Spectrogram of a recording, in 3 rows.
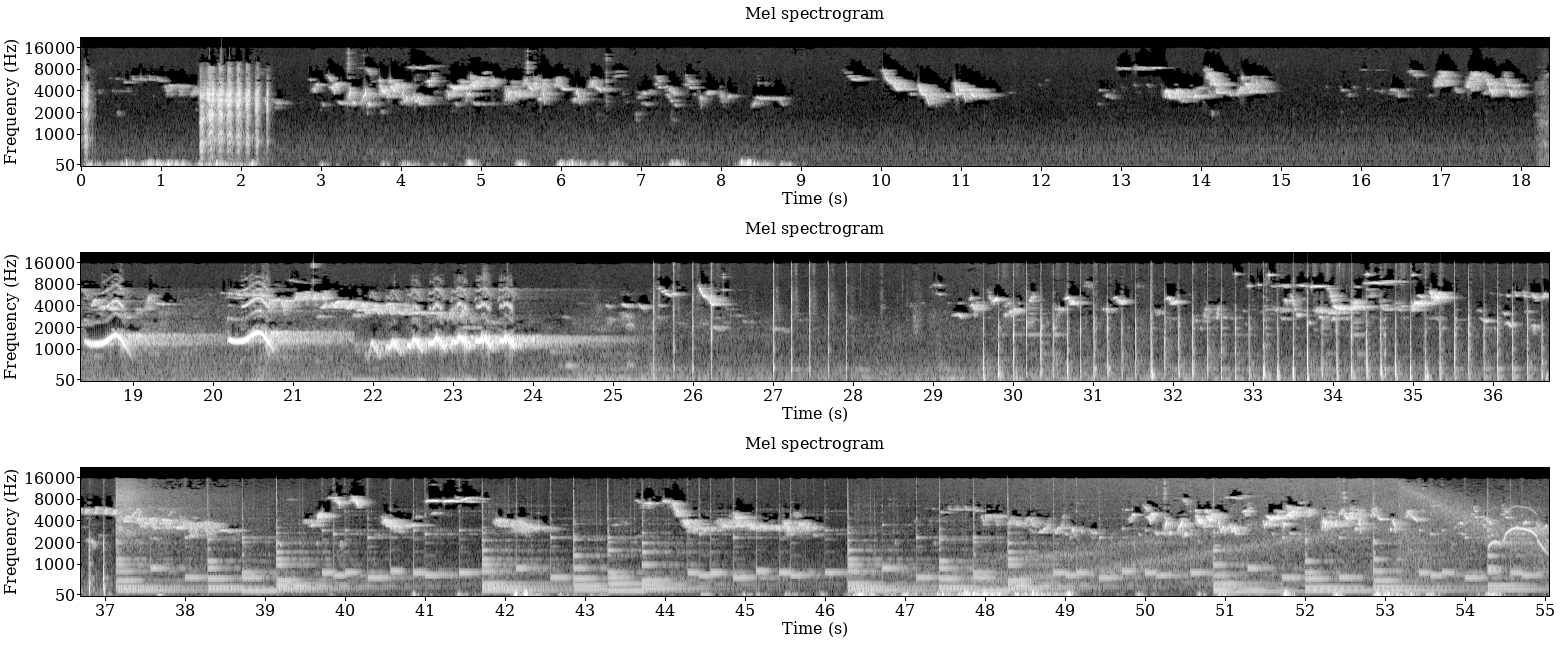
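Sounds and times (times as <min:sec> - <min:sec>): small birds chirping: 0:24.4 - 0:55.0
sharp clicks: 0:25.5 - 0:26.4, 0:27.0 - 0:28.1, 0:29.6 - 0:37.7.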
